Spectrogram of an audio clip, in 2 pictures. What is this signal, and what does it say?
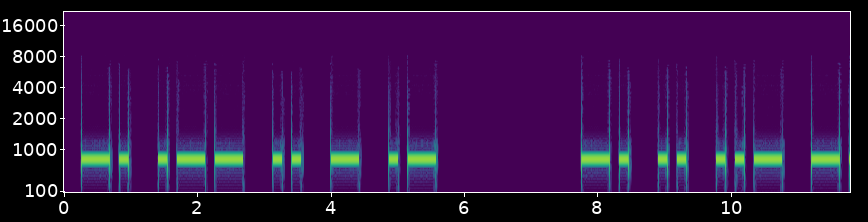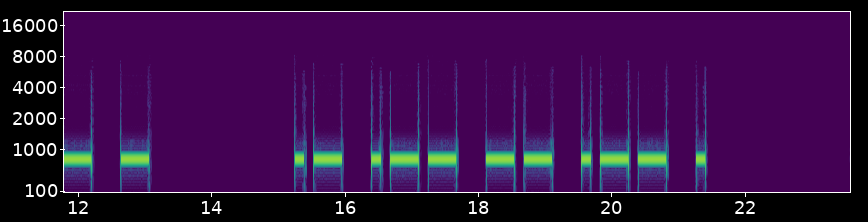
Morse code, heard as a keyed tone, about 8 wpm, 800 Hz. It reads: NWITA NIUMT AWMWE
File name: LEZIONI / 3 MWRO / 3 MW 8wpm 2501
